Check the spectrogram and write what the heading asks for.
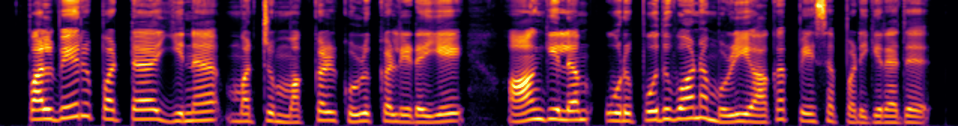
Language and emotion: Tamil, neutral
